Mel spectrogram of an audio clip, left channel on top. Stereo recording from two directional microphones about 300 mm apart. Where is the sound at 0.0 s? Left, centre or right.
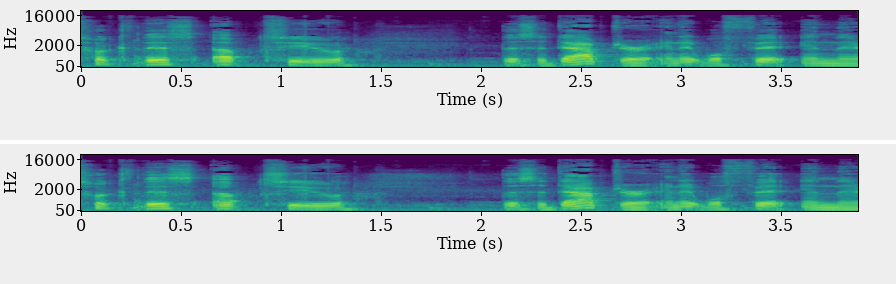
Centre.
